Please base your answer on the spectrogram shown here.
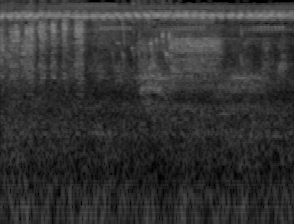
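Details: Small weaver birds at their nests woven from grasses in a farmhouse tree give a quick burst of sharp, high chirps, then a brief twittering trill, over a constant high insect buzz.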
